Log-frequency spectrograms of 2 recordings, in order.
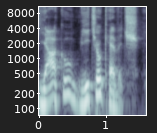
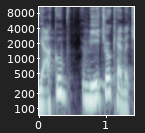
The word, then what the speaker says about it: Jakub Vichorkevich: told me via Instagram, he actually sounded it out for me phonetically, how to pronounce his name, and it's Jakub Vichorkevich. Very proud of that. Jakub Vichorkevich.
